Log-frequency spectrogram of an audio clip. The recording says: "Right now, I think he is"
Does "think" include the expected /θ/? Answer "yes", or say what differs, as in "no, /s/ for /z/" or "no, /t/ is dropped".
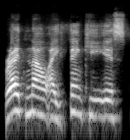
yes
